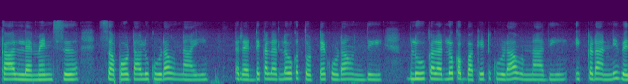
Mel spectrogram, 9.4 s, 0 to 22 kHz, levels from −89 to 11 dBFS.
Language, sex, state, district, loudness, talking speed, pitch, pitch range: Telugu, female, Andhra Pradesh, Visakhapatnam, -17 LUFS, 140 wpm, 245 Hz, 235-260 Hz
